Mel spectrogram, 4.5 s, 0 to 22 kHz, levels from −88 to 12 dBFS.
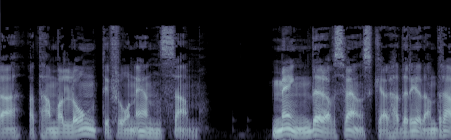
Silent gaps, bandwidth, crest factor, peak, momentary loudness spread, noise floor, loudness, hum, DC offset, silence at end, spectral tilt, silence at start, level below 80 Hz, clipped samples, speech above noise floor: none; 11.5 kHz; 20 dB; -2 dBFS; 7 LU; -71 dBFS; -21 LUFS; none; under 0.1%; 0 s; -4 dB/octave; 0 s; -40 dBFS; under 0.1%; 50 dB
